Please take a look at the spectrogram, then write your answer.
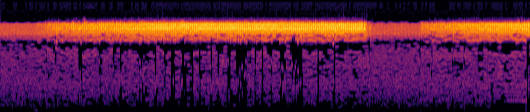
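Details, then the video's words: Cicadas and other insects in a meadow field: a steady, dense, high-pitched hissing buzz that drops out for about half a second, then swells back to full strength; no other sounds stand out. "Meadow field insects cicadas flies"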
